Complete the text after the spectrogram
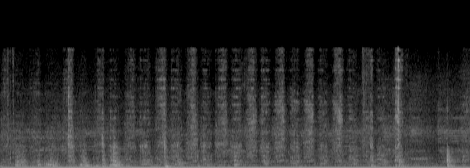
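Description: A tool taps repeatedly on thin sheet metal.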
